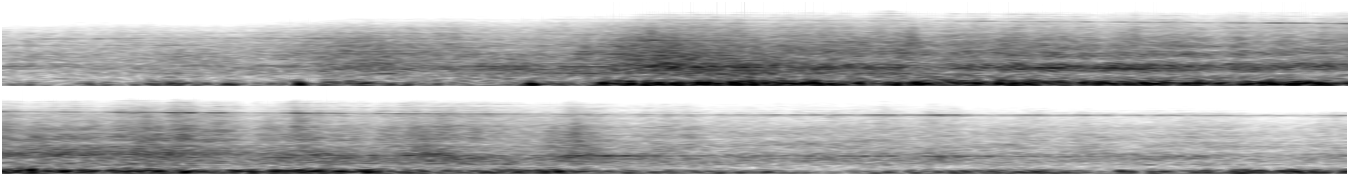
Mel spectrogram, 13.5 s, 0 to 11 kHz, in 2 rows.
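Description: Embraer E195-E2's Pratt & Whitney PW1900G geared turbofans on landing approach. The jet noise swells about three seconds in and then slowly eases off, and in the second half a thin high whine slides gradually down in pitch as the aircraft passes.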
